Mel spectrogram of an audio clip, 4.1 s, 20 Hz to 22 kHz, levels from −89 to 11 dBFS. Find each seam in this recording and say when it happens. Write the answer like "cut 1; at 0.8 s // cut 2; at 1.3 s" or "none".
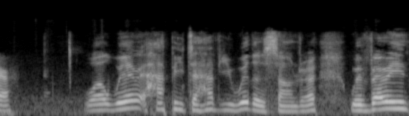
none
